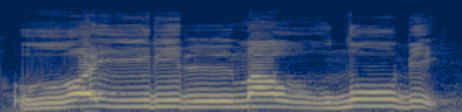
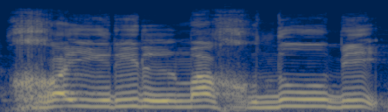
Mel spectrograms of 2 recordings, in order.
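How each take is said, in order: First: The first word begins with a voiced gh sound. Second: The first word begins with a voiceless kh sound. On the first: The speaker calls it right. "huruf gho" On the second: The speaker calls it wrong. "karena kita tidak berhati-hati maka jadilah khairil maghdubi"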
